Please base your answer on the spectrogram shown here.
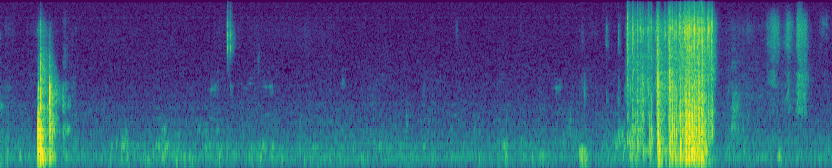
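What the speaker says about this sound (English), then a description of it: "I'm going to be shuffling and picking out the cards as I go" Tarot cards are shuffled close by in a quiet room: one quick riffle at the start, a few faint taps, then a longer burst of crisp riffling near the end.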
